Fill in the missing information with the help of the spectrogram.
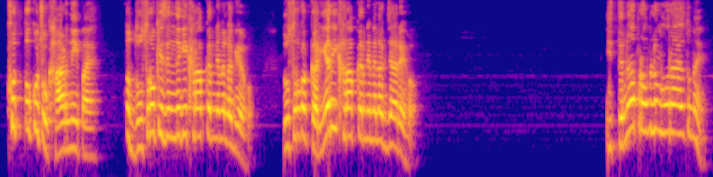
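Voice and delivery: high-pitched, exasperated rant; indignant accusation. Acted. Actor accuses others of ruining careers, high indignant rant.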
